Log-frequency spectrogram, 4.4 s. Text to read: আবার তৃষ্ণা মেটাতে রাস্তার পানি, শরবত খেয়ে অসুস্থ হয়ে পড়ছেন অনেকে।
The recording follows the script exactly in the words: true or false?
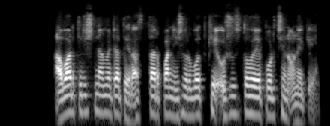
true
